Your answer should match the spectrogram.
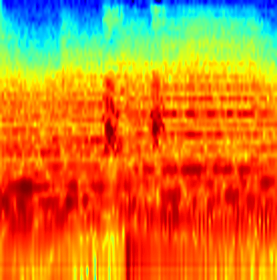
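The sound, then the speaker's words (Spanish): Two sharp dog barks about half a second apart rise out of a steady background hum, with music-like tones running underneath, played from a video showing a dog. “Huevón, te ponen imágenes de cualquier otro perro.”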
